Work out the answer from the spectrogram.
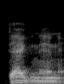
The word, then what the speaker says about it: Degnan: the decedent's name was douglas degnan is how the family pronounces the name the evidentiary error we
